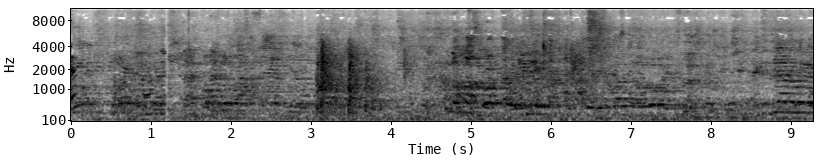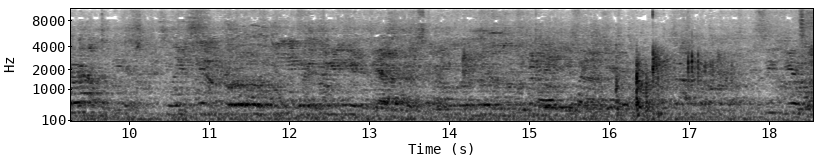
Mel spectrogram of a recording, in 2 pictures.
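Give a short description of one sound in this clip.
Men and women chatter in the background of a busy, echoing hall.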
